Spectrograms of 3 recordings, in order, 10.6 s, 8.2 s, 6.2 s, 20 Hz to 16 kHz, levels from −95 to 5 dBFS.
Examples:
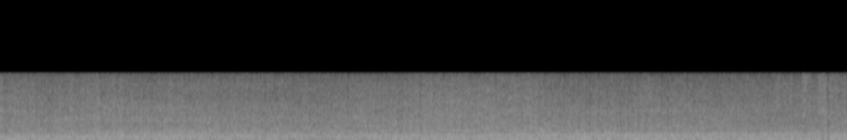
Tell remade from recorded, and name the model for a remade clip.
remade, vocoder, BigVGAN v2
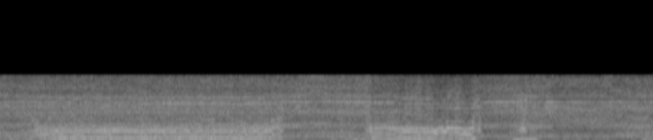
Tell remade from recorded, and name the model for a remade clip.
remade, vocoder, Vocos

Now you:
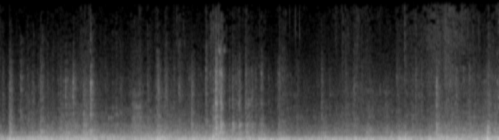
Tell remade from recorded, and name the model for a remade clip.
recorded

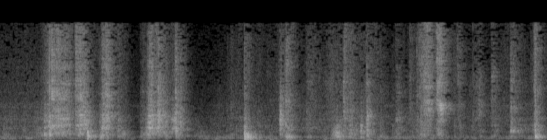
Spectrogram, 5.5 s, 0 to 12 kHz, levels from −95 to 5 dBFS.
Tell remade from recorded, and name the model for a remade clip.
recorded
